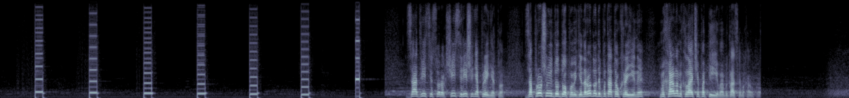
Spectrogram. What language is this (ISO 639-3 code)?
ukr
